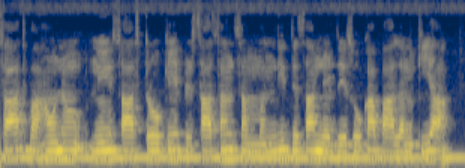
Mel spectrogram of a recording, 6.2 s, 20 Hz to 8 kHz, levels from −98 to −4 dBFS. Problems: constant background noise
